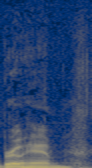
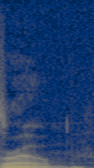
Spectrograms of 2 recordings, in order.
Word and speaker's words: Brougham: So you're telling me it's not pronounced Broham? Broham. Only the cool people. So how is it actually pronounced? Broom. Broom.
